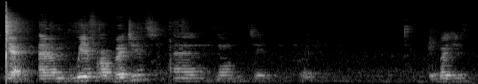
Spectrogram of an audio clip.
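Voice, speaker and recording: An eighteen-year-old man presents a student project and keeps losing his thread, filling gaps with fillers. He is heard from afar in an echoey room with clear background noise. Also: on the high side, unhurried, recorded from a distance. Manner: flustered, many fillers and restarts.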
